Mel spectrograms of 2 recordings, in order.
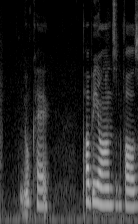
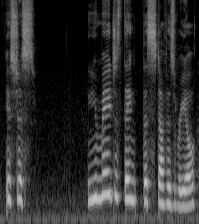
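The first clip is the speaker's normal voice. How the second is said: plain reading voice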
